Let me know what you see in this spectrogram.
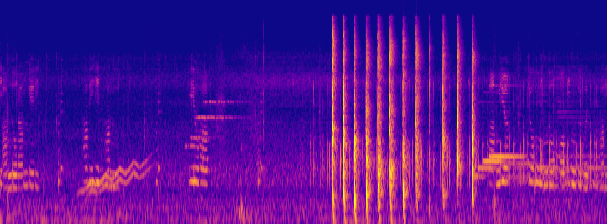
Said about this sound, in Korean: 잠깐, 순서대로 이름을 부를 테니까 찬성이면 박수를 쳐달래.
